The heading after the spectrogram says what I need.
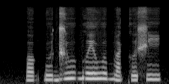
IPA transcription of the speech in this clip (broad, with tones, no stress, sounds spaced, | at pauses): ɔ˨ k͡p u˨ d͡ʒ uː˦ ɡʷ eː˦ w ʊ˦ b a˨ k ʊ˦ ʃ i˦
